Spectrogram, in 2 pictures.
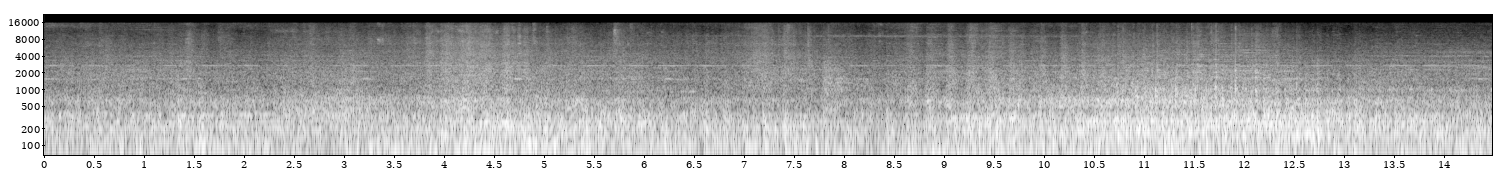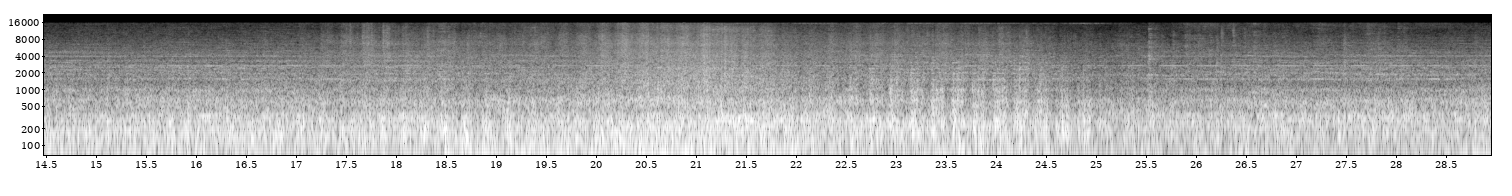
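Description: Freight train cars (tank cars, covered hoppers and boxcars) rolling past: a steady rumble with wheel clickety-clack on the rails, swelling louder twice as cars go by.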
